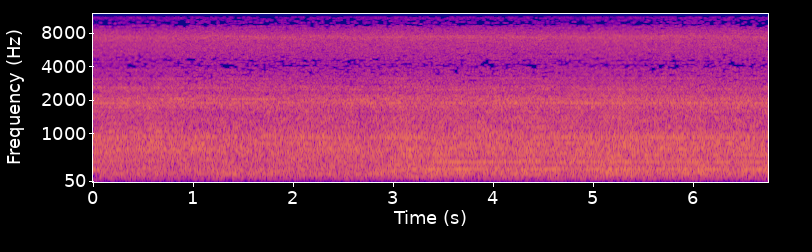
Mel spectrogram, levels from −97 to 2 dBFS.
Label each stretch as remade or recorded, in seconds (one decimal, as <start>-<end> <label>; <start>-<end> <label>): 0.0-0.8 remade; 0.8-4.7 recorded; 4.7-5.5 remade; 5.5-6.8 recorded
